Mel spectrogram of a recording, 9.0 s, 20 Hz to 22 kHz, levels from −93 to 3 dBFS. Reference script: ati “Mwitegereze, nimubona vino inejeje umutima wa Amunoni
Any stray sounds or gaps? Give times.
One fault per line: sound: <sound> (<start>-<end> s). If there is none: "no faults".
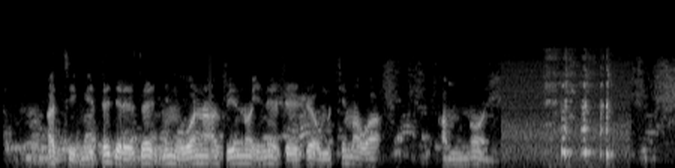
sound: laugh (7.2-8.2 s)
